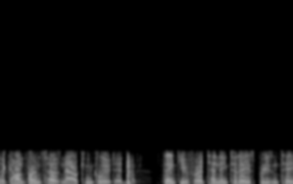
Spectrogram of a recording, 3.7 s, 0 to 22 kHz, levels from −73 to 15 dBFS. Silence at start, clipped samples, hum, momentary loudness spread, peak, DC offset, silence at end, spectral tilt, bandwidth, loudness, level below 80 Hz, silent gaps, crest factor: 0 s; under 0.1%; none; 5 LU; -2 dBFS; under 0.1%; 0 s; -3 dB/octave; 4.2 kHz; -22 LUFS; -56 dBFS; none; 20 dB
